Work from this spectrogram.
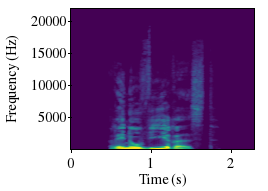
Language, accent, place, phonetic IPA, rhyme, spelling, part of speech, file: German, Germany, Berlin, [ʁenoˈviːʁəst], -iːʁəst, renovierest, verb, De-renovierest.ogg
- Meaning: second-person singular subjunctive I of renovieren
